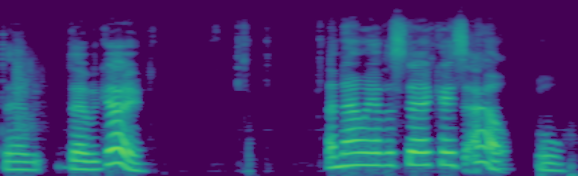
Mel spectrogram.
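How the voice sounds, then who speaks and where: A woman's voice: high voice, animated, normal speed. A woman giving casual let's play commentary, chatting and musing aloud in a self-deprecating way. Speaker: gaming YouTuber, host of a let's play series.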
